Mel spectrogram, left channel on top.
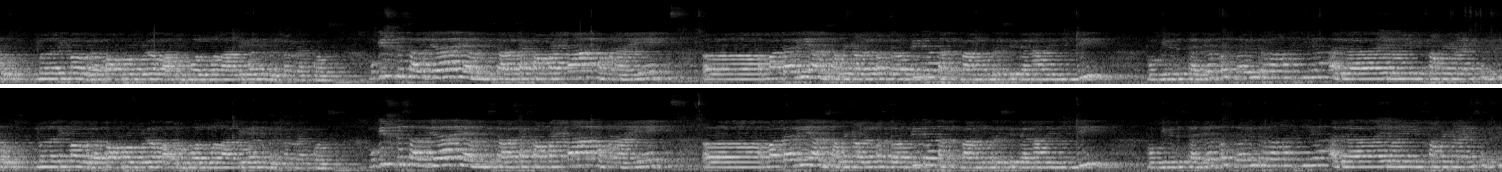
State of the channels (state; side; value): normal; both; correlation 0.32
